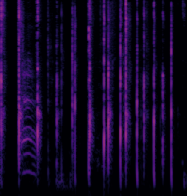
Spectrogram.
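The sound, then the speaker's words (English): A brief vocal exclamation gives way to a quick, uneven run of sharp hand claps, about a dozen, fairly loud, like a small round of applause. “Let's do a round of applause real quick, everybody.”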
